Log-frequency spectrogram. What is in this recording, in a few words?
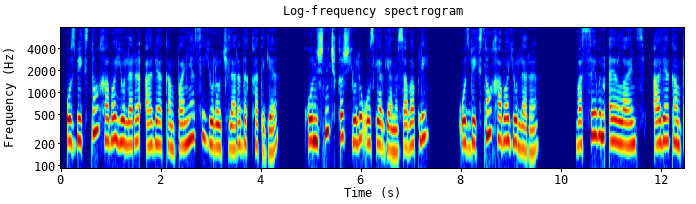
uzbek female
